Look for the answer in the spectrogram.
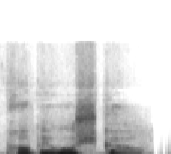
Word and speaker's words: Popiełuszko: His last name is pronounced Popiełuszko, and he hadn't had a very distinguished ecclesiastical career up to that point.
